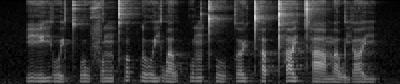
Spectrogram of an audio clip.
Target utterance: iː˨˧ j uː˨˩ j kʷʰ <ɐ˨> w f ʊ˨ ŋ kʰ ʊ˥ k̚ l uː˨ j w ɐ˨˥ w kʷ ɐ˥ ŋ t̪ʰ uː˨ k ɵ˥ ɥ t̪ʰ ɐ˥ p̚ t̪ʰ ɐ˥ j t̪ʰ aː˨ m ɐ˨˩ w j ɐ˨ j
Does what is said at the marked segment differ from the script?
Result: no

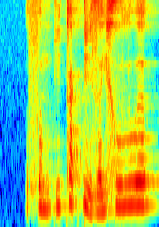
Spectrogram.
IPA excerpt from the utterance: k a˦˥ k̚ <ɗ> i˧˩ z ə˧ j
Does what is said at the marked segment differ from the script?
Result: no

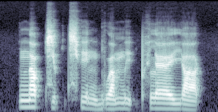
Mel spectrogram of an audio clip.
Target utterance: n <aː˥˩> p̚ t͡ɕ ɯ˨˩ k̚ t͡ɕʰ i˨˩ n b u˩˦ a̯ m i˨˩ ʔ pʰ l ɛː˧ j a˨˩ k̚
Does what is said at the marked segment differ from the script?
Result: yes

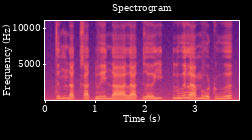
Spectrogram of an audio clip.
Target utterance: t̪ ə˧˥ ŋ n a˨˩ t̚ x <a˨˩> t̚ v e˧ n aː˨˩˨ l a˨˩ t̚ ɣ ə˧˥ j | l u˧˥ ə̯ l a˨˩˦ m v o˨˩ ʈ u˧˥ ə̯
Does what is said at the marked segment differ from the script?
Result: no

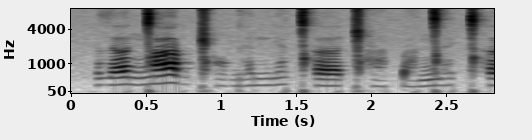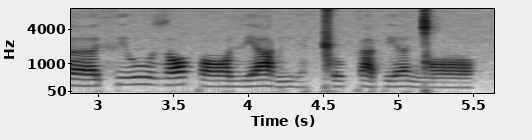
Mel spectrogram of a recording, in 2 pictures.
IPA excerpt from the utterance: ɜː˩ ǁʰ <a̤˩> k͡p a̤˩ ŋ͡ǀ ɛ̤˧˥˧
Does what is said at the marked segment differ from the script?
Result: no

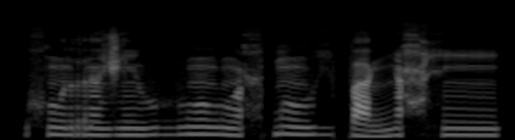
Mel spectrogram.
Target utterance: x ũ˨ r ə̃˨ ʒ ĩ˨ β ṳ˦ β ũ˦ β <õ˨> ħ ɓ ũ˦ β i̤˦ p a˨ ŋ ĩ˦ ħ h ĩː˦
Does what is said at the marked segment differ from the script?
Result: yes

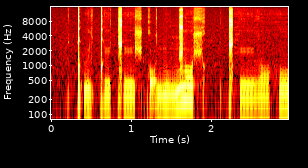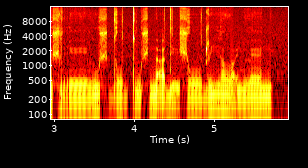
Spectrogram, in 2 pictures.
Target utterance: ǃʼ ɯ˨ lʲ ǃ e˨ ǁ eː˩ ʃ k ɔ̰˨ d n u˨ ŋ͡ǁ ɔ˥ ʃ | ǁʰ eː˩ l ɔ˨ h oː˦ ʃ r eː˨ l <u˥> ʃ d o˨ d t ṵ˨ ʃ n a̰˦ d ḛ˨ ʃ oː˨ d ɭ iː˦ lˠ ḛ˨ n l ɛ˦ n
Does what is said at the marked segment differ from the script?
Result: yes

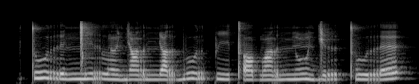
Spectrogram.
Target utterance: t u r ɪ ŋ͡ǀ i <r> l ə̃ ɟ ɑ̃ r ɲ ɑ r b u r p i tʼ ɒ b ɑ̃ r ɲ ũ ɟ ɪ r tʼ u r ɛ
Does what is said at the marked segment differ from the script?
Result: no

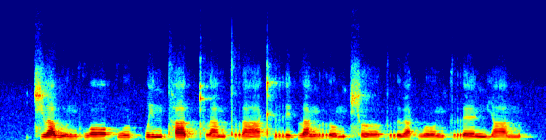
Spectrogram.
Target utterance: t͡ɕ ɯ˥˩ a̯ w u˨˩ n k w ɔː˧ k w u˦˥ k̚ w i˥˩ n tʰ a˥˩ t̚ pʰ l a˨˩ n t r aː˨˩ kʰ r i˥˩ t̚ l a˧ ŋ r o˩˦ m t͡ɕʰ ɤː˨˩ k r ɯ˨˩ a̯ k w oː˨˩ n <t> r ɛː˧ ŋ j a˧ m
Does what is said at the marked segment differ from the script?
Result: yes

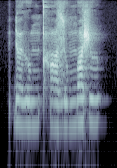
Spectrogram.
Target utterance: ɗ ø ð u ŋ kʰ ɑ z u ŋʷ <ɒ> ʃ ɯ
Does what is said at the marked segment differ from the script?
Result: yes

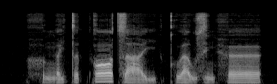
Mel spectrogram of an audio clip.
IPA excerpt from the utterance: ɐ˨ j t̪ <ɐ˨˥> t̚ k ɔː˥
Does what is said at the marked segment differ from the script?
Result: yes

